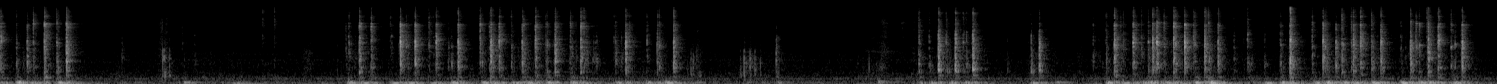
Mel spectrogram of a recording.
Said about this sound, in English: But yeah, if you can send those to, you guys get to hear my great mechanical keyboard here.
